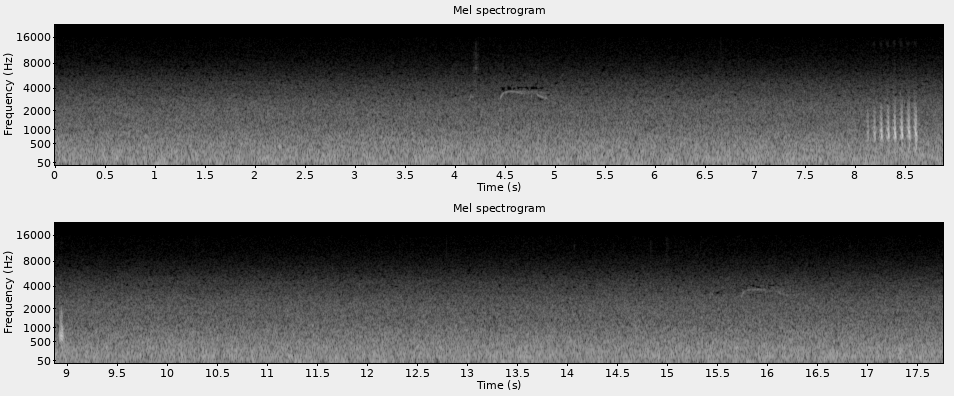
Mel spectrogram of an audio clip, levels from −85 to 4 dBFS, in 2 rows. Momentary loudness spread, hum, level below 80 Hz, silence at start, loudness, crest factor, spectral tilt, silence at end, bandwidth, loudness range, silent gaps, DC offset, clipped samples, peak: 5 LU; none; -40 dBFS; 0 s; -30 LUFS; 26 dB; -6.5 dB/octave; 0 s; 16 kHz; 5 LU; none; under 0.1%; under 0.1%; -4 dBFS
